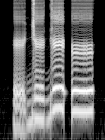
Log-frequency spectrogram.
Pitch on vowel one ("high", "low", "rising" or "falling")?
low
